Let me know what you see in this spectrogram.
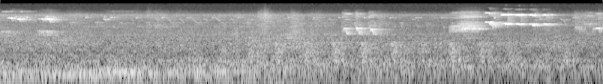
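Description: Birds chirping in short, high calls, a few near the start and more in the second half, over a steady low background hum.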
